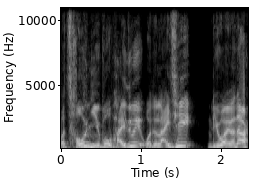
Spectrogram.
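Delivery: northeast China accent. A man scolds someone who cut the queue: forceful Northeastern Chinese dialect. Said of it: "现在你们知道东北话的魅力了吧".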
